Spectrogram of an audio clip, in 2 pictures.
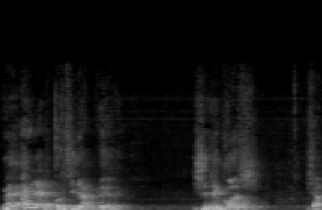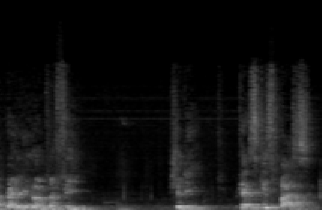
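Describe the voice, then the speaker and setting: A man's voice: high voice, big pitch swings, normal speed, soft background music. A man preaching a sermon as pastor, impassioned and repetitive, telling stories to the congregation. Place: church hall. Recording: very echoey church hall, distant mic.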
